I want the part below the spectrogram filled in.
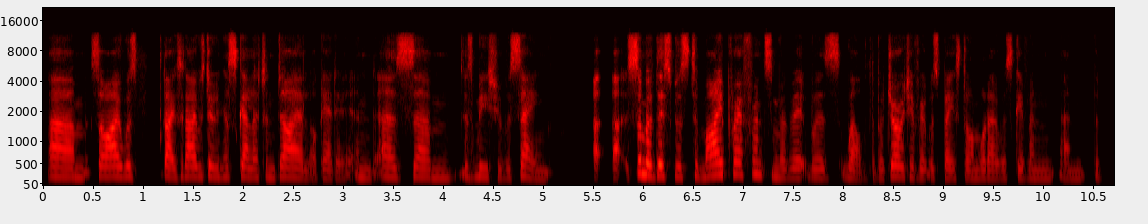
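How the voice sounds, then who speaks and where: A woman's voice: mid-range voice, fairly even intonation, fast talker, dry recording, studio quality. A woman, a producer talking conversationally in an interview about her work. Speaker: voice actor and producer.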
